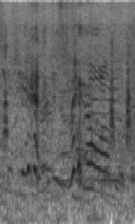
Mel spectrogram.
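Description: Domestic white ducks quacking, a few short quacks mixed with voices.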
